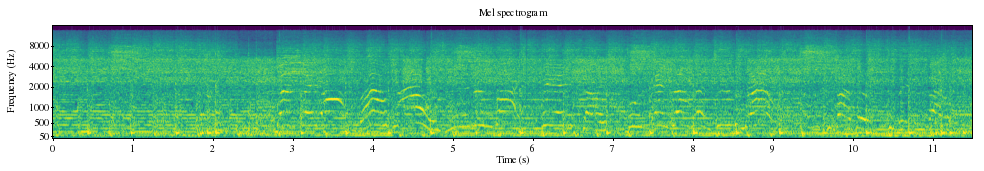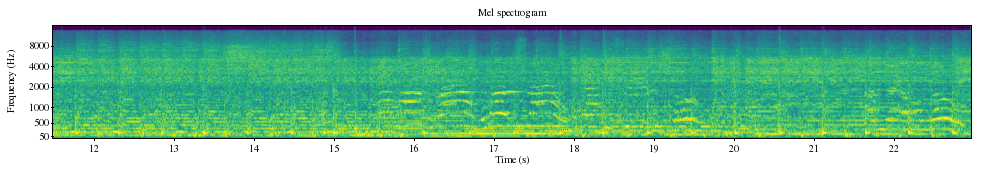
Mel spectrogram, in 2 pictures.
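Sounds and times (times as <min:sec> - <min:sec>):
bass guitar: 0:00.0 - 0:22.9
distorted electric guitars: 0:00.0 - 0:22.9
drums: 0:00.0 - 0:22.9
high bending guitar lead: 0:00.0 - 0:22.9.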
